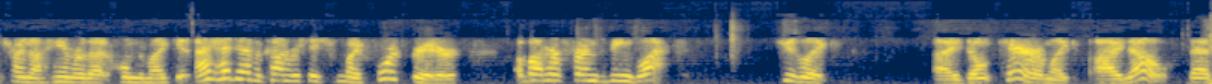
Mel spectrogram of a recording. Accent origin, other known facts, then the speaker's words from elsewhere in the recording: Minneapolis, Minnesota, United States; I grew up in Minneapolis. I had black teachers, and they were adamant.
